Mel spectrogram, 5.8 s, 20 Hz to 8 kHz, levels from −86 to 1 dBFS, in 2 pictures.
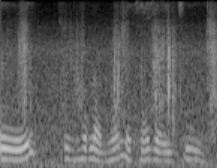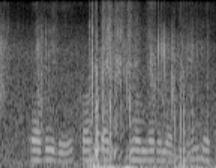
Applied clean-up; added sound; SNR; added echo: none; Bird; 0 dB; none.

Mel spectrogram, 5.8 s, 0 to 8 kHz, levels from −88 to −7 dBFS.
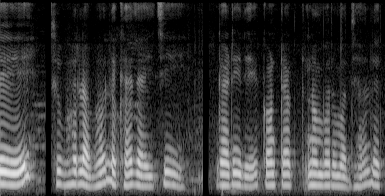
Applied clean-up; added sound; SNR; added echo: none; none; none; none.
